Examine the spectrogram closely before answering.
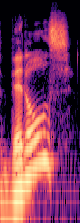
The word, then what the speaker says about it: victuals: ND endive we have Vict you ALS victuals which are pronounced vittles I got into trouble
